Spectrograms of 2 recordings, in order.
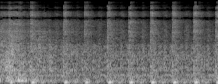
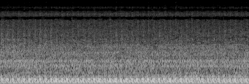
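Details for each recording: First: Scott Bonnar mower, Briggs & Stratton Sprint 375 4-stroke, after fitting a recycled primer bulb, throttle set mid-way (throttle faulty): slow, loping beats about four or five a second, barely holding on before conking out. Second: Scott Bonnar mower, Briggs & Stratton Sprint 375 4-stroke: fires with an even, steady beat, revs, then eases smoothly down and fades; healthy running.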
